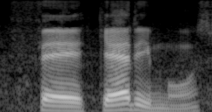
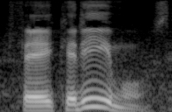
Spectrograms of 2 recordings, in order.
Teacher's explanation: way for the perfect subjunctive is not fe querimus but actually with that phonemic vowel length we know from the penultimate stress rule that it has to be stressed there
